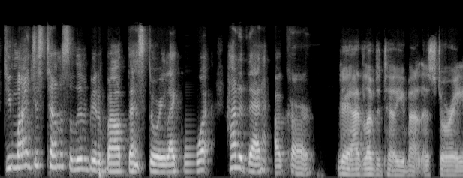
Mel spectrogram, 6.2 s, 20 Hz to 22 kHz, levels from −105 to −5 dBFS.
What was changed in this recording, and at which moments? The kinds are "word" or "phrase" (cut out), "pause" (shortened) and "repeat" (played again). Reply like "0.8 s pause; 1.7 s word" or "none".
none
